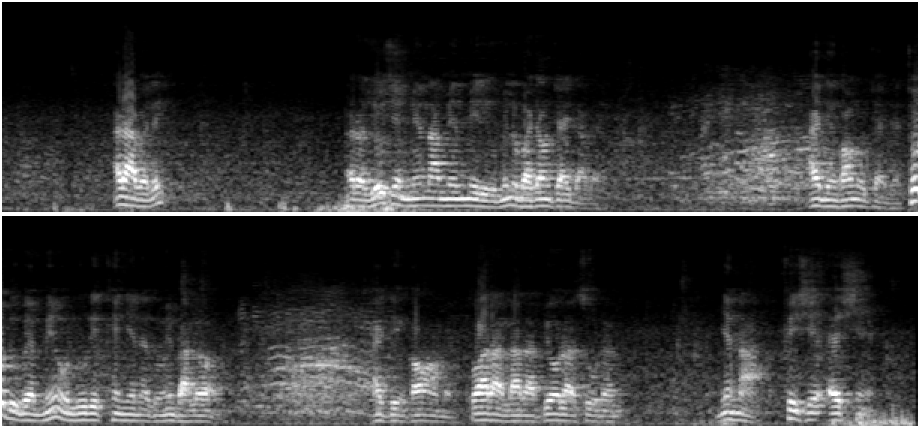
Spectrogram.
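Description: An elderly man reads aloud into a microphone.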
